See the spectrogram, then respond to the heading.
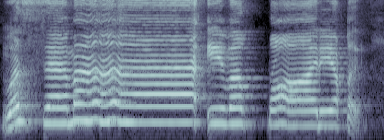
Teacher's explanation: മീമിൻ്റെ കൂടെ മദ് വന്നു, മദ്ദക്ഷരത്തിന് ശേഷം അതേ വേർഡിൽ തന്നെ ഹംസയും വന്നു. മദ് വാജിബ് മുത്തസിൽ 4-5 കൗണ്ട് നിർബന്ധമായിട്ടും നീട്ടിക്കൊടുക്കുക. · സീനിന് ശബ്ദ വന്നിട്ടുണ്ട്, 2 ഹർഫുകൾ ഉച്ചരിക്കുന്ന കനം കൊടുക്കുക.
